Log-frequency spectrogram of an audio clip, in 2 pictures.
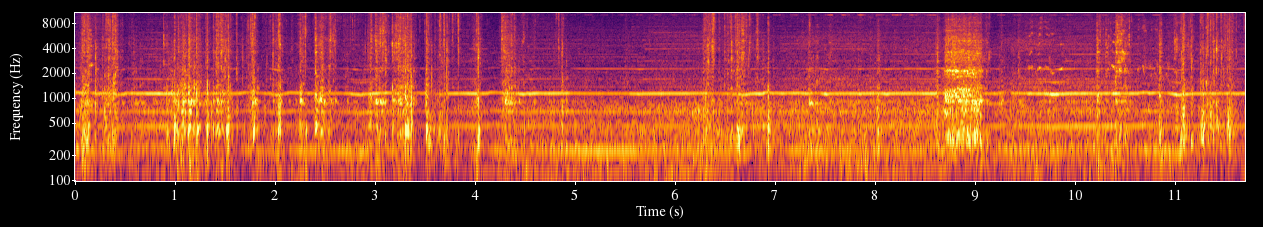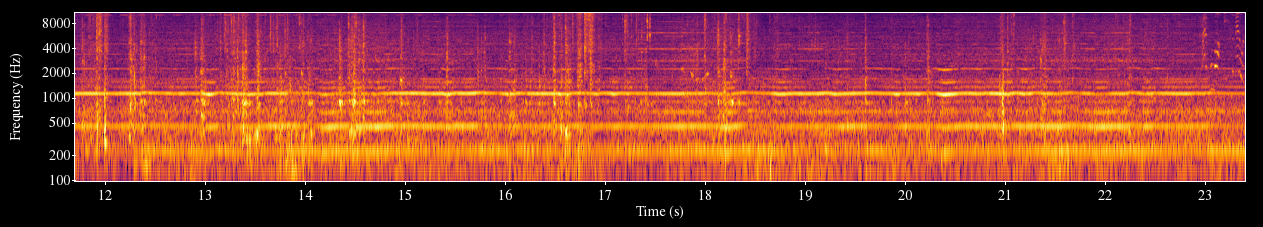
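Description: Kubota KX080 excavator running with a steady mechanical hum and whine, its bucket breaking and scraping concrete in the pool wall with many irregular knocks and cracks. The loudest crunch comes about nine seconds in.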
